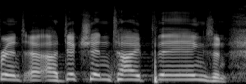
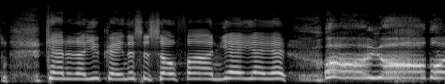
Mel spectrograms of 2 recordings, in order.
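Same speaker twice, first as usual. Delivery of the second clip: mock drunken yelling, higher and slower; 5 semitones higher, 4 dB louder than usual. Retelling a drunk man yelling from the sidelines at a boys' soccer game, retelling a drunk man's yelling. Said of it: "And he's just yelling from the sideline".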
